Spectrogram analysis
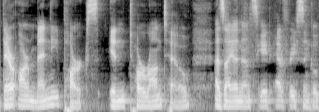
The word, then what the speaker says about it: Toronto: has told me that if you pronounce the second t in toronto then it marks you as not being from here so i've been trying to train myself into saying toronto but i i still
